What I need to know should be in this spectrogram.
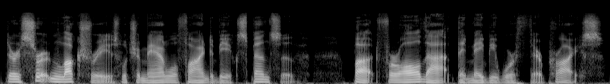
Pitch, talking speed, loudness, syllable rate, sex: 95 Hz, 215 wpm, -20 LUFS, 5.8 syllables/s, male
